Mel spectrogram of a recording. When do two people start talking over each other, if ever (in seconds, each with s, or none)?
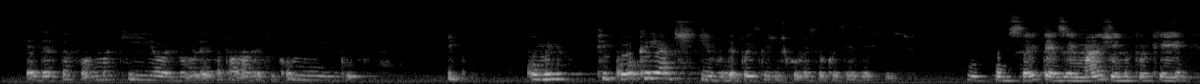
none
